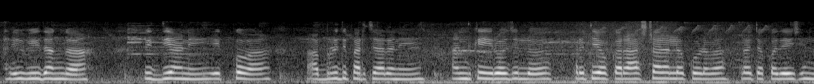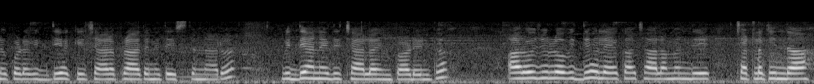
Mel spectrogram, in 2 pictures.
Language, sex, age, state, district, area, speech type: Telugu, female, 18-30, Telangana, Khammam, urban, spontaneous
